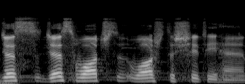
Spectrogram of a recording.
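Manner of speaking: fake aristocratic British drawl, very slow. Joking among friends while playing a rich person, put-on posh British accent. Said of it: "British, you know, British accents".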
